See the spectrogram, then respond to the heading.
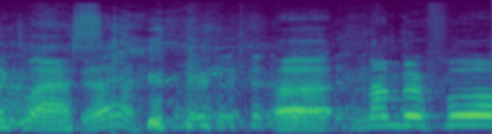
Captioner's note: laughter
